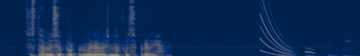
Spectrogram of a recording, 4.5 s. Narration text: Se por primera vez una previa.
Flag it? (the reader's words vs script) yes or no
yes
